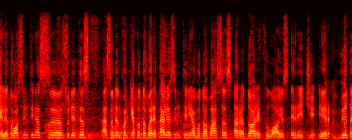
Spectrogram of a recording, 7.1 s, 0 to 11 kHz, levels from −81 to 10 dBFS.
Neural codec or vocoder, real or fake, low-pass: none; real; 9.9 kHz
